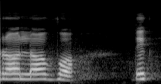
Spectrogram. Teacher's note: जो ध्वनियाँ स्वर और व्यंजन के बीच में स्थित हो उन्हें अंतस्थ व्यंजन कहते हैं। इनका उच्चारण करते समय जीभ का मुंह के किसी भी भाग से पूरी तरह स्पर्श नहीं होता।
